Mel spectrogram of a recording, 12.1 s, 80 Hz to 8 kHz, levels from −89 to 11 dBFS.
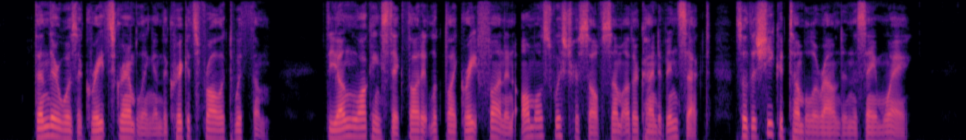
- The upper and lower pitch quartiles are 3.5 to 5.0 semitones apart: Yes, average, 4.3 semitones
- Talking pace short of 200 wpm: No, fast, 205 wpm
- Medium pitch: No, low, 115 Hz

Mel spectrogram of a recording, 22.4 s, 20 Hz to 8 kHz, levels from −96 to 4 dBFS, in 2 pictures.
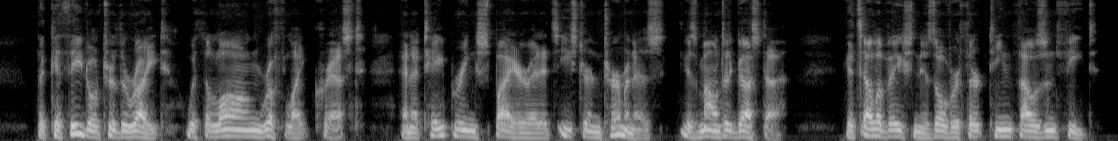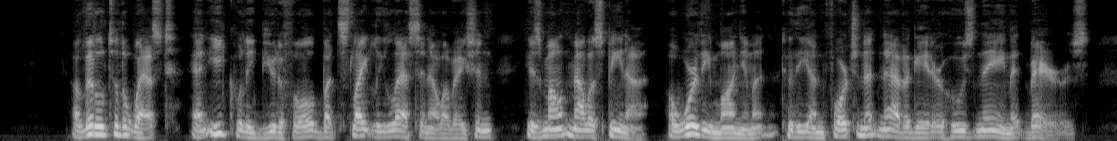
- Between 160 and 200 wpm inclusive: No, average, 150 wpm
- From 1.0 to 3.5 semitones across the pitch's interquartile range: No, average, 4.4 semitones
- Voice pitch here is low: Yes, low, 120 Hz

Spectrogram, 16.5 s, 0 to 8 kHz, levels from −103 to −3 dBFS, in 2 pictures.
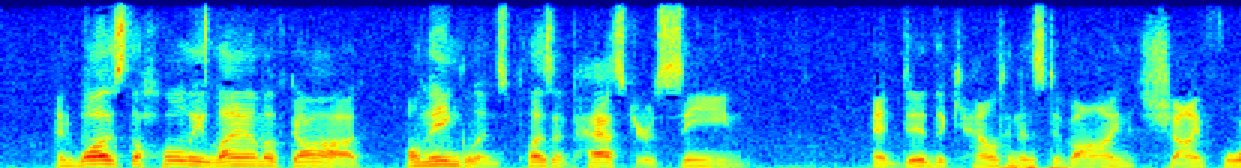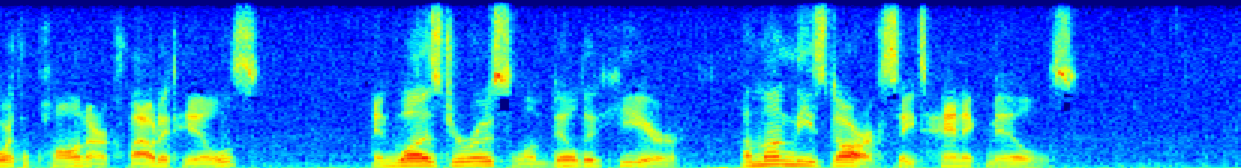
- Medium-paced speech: No, slow, 120 wpm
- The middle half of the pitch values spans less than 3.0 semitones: No, average, 4.2 semitones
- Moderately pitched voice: Yes, medium, 145 Hz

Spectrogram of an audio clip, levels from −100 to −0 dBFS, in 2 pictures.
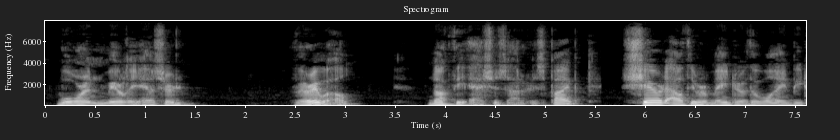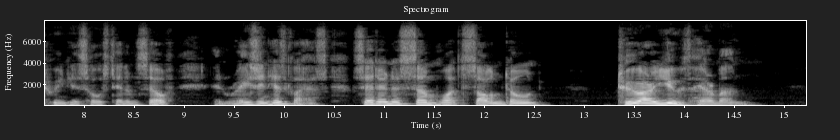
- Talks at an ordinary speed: Yes, average, 150 wpm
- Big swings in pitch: Yes, wide, 6.3 semitones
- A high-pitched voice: No, low, 115 Hz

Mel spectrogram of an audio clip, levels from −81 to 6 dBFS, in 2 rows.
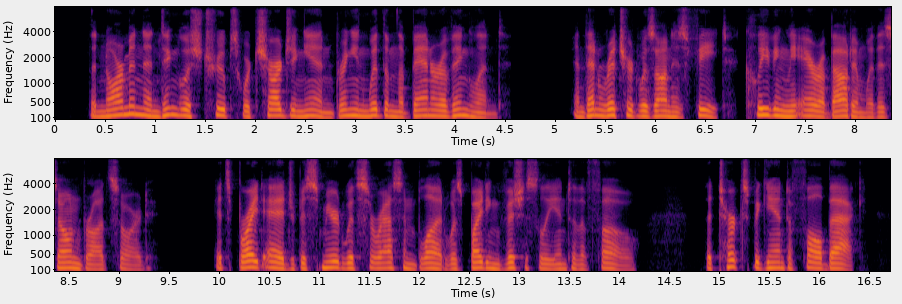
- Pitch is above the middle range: No, medium, 140 Hz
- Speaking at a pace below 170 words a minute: No, average, 180 wpm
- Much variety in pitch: No, average, 3.2 semitones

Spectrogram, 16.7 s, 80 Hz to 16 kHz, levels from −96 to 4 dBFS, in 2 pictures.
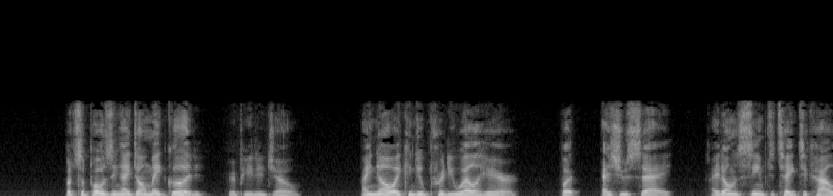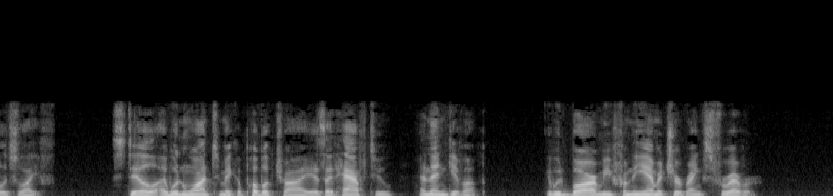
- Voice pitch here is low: Yes, low, 130 Hz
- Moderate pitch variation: Yes, average, 4.9 semitones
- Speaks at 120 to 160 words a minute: No, average, 200 wpm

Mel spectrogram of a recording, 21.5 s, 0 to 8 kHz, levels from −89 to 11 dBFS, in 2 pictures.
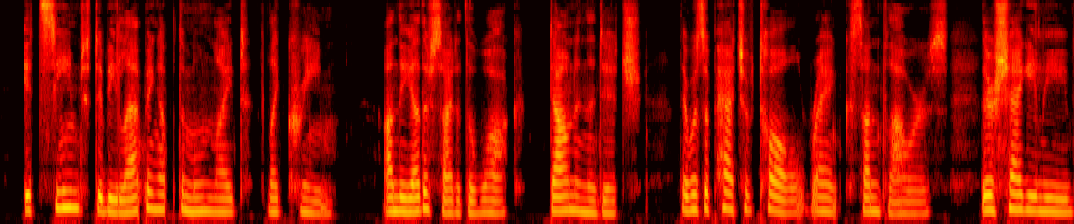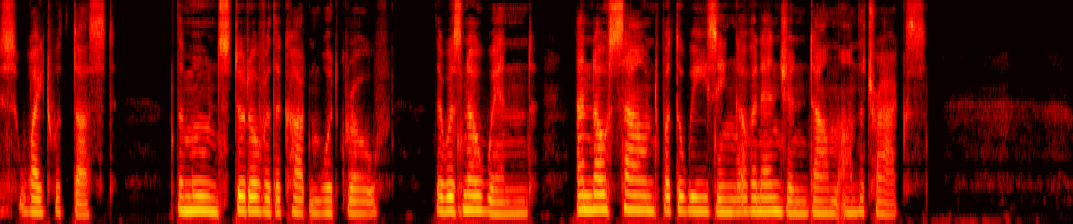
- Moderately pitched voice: Yes, medium, 180 Hz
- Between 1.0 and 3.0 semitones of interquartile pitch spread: Yes, narrow, 2.6 semitones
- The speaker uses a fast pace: No, average, 165 wpm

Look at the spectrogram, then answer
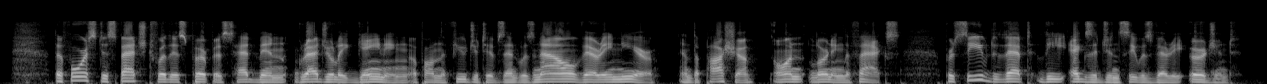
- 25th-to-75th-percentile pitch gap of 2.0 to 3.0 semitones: No, average, 3.4 semitones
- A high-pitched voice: No, low, 110 Hz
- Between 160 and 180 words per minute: No, average, 150 wpm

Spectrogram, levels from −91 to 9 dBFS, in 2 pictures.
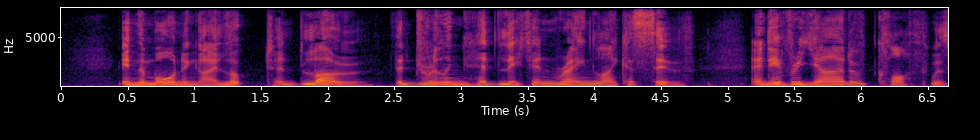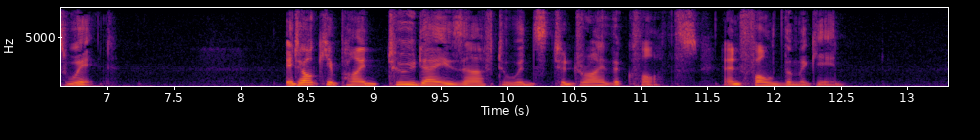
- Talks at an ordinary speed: Yes, average, 160 wpm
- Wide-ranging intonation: Yes, wide, 7.3 semitones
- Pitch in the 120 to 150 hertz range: Yes, low, 135 Hz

